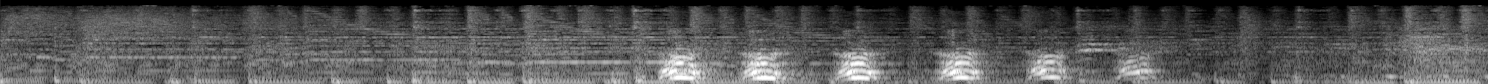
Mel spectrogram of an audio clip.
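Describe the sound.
A dog barks six times in a quick, even rhythm, loud, standing out over a steady bed of background music and voices.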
